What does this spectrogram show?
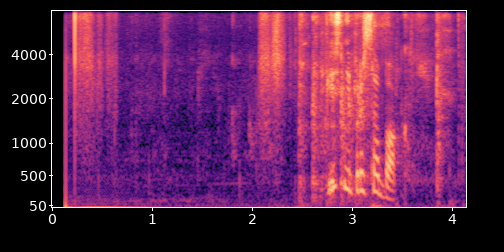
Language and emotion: Russian, neutral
